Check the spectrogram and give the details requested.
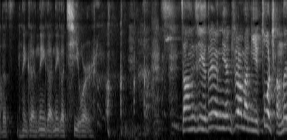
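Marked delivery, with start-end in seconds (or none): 2.1-3.6 a high, airy burst of laughter; high breathy laugh. Real, not acted. Preacher laughing at the image of legalism's smell. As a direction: laugh it off lightly, unvoiced.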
